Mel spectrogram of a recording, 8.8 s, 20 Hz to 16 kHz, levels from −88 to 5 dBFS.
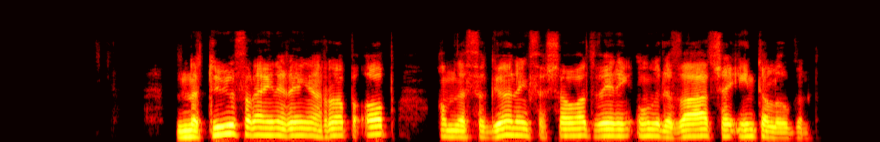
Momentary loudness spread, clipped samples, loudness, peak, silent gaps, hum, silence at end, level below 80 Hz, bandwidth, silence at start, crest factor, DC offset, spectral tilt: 9 LU; under 0.1%; -16 LUFS; 0 dBFS; 4.27-4.36 s; none; 0.75 s; -56 dBFS; 7.8 kHz; 1.75 s; 16 dB; under 0.1%; -8 dB/octave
